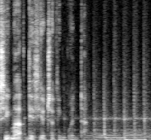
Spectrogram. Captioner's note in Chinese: 英语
